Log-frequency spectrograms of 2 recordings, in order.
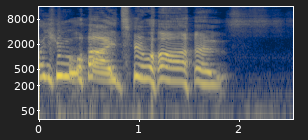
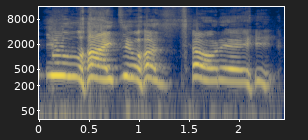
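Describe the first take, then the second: First: Very slow, loud sobbing drawl; bratty child. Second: Loud, slow whiny accusation; bratty child. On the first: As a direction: stretch it out in a wailing sob. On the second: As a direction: accuse like a sulking kid. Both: Acted. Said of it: "the Brat Pack".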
